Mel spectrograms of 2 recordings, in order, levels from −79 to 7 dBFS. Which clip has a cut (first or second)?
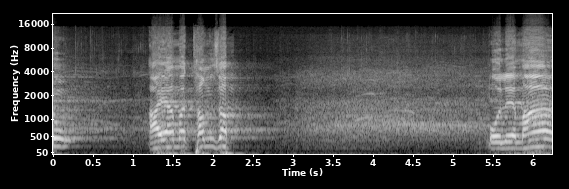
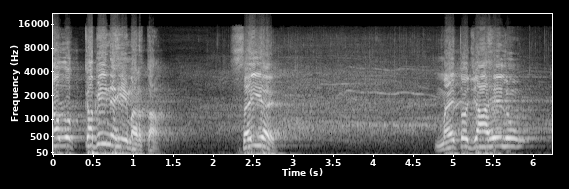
first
